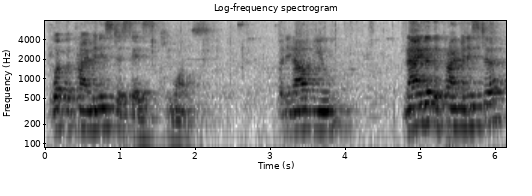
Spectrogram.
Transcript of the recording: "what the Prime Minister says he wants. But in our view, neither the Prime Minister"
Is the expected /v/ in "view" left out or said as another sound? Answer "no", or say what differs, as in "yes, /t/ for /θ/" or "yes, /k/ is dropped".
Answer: no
